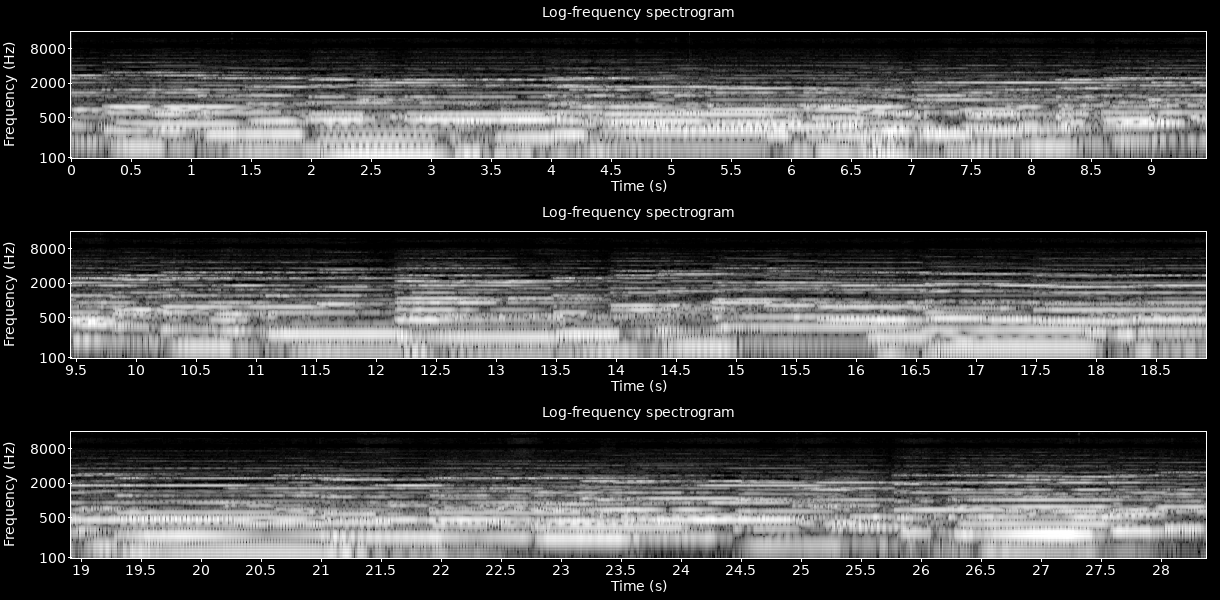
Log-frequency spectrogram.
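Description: Church pipe organ playing a polyphonic piece, several voices of held notes over a moving bass line.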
